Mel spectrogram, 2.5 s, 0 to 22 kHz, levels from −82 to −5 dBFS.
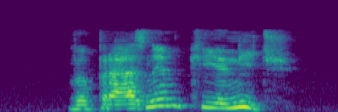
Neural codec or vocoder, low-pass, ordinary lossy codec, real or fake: none; 7.2 kHz; none; real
